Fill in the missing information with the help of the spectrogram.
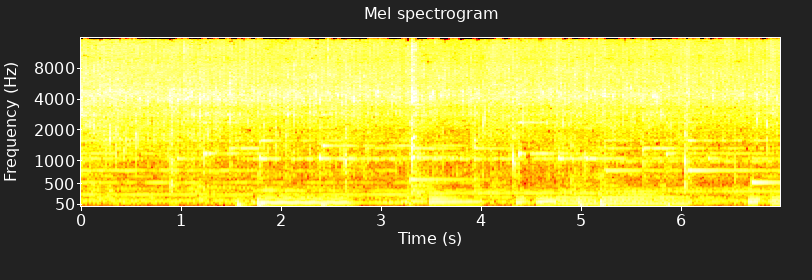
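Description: Chicken pieces sizzling as they fry in hot oil in an aluminium wok, with a few sharp clicks and scrapes as a spatula turns them against the pan. Music with held notes and a bass line plays underneath.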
